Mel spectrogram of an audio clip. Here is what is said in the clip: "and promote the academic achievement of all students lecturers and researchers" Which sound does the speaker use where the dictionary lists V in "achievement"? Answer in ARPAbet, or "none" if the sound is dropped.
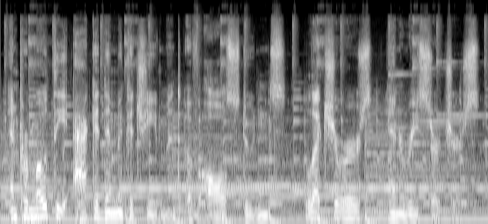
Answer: V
